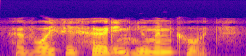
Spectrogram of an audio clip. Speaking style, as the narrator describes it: David murmured

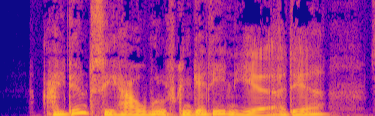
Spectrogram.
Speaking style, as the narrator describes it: said the grandmother kindly

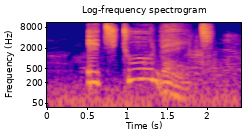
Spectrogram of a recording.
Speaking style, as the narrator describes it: Greedo said, a little too happily for Han's liking

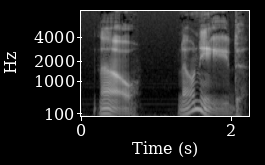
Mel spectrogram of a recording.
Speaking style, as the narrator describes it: he said softly

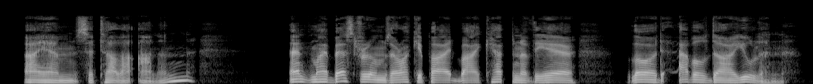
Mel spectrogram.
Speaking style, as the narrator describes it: Mistress Anun said calmly, unintimidated by Sojin or blood

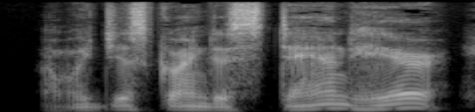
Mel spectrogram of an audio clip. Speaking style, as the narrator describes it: He mumbled

